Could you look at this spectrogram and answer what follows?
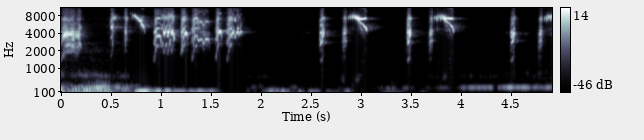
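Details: Madura long-tailed shrike in full varied song: a dense, scratchy chatter, then sharp downslurred whistles alternating with clicks and short rasps, with a faint low hum underneath.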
